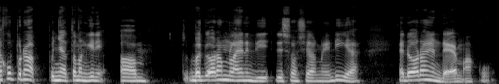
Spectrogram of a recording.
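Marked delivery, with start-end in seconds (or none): none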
